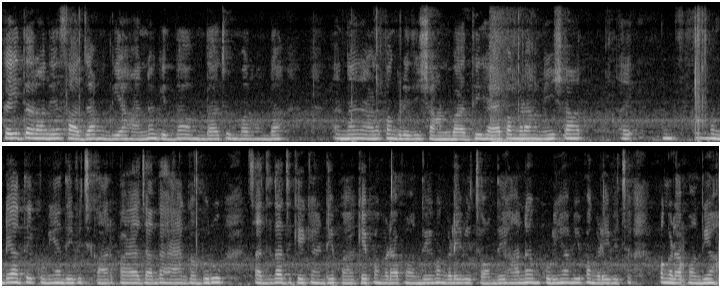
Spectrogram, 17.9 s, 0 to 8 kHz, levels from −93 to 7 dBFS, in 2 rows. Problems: none marked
